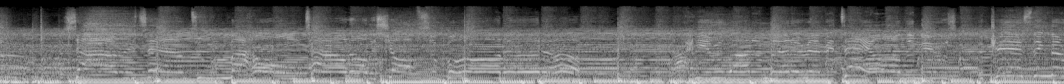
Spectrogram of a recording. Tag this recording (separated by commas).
Punk rock, Rock music, Progressive rock, Singing, Music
